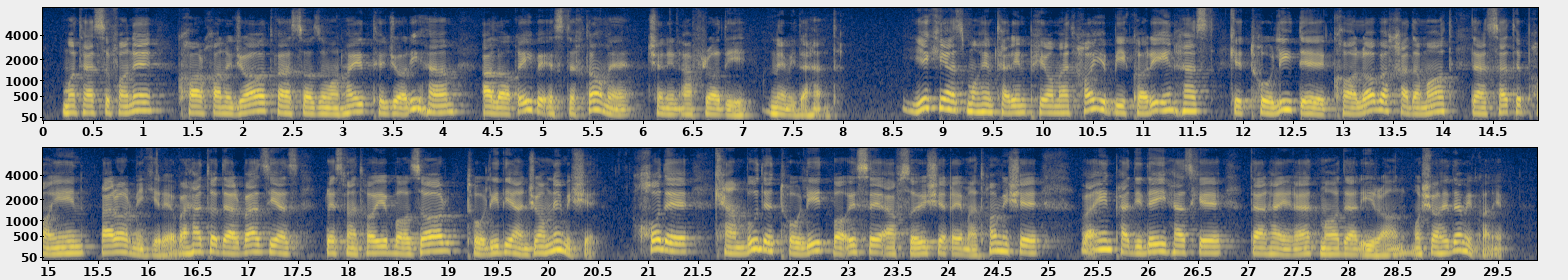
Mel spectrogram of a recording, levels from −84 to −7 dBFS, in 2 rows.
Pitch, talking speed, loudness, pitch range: 130 Hz, 135 wpm, -18 LUFS, 115-155 Hz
